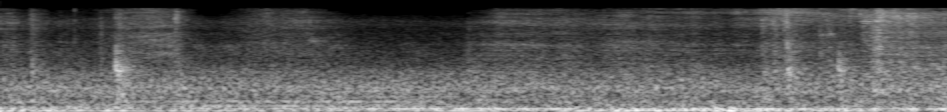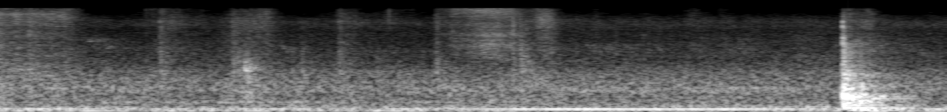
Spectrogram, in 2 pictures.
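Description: A steady low mechanical hum, like an engine running, under scattered light knocks of lumber as wooden roof trusses are handled, with one sharp knock near the end.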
